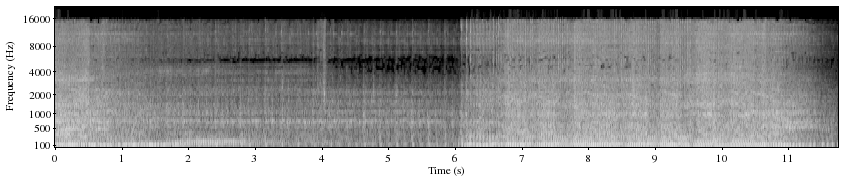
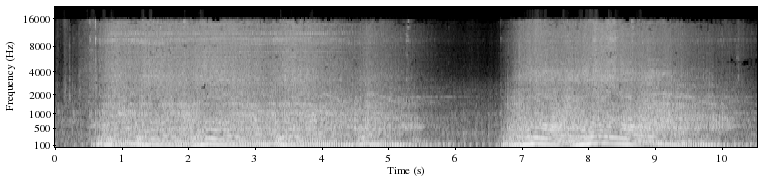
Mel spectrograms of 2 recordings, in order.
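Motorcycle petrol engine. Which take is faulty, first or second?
first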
